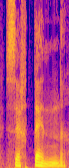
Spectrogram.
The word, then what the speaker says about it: certaine: will change the thing, and then you will pronounce it n. Okay, so the masculine form, certain, the feminine form, certaine.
